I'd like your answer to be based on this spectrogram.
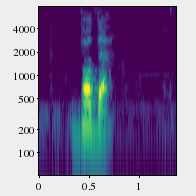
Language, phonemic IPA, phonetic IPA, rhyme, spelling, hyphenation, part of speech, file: Slovak, /vɔda/, [ˈʋɔda], -ɔda, voda, vo‧da, noun, SK-voda.ogg
- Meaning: water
